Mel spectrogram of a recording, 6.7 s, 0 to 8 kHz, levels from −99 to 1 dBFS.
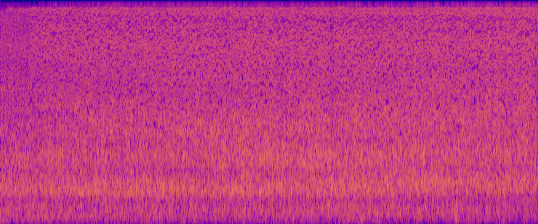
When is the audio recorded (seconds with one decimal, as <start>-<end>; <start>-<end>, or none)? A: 0.0-4.8; 5.5-6.7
